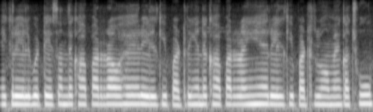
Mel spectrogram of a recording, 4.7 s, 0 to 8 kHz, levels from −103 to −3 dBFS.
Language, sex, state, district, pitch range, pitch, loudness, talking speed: Bundeli, female, Uttar Pradesh, Hamirpur, 220-225 Hz, 225 Hz, -13 LUFS, 255 wpm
